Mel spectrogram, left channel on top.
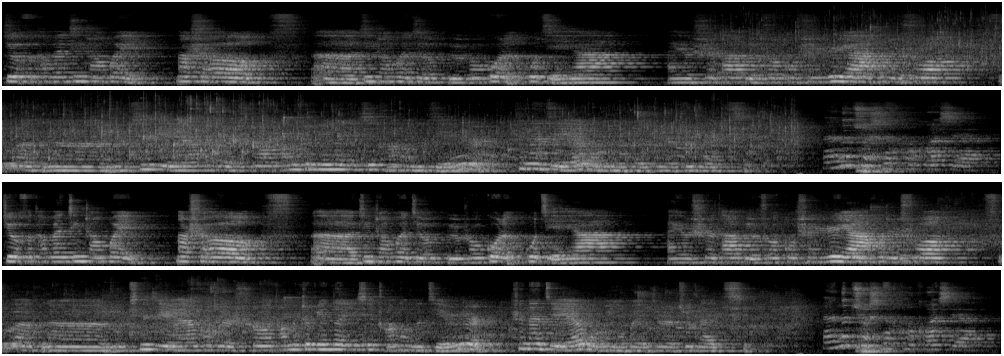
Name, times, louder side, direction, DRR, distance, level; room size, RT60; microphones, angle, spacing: voice 1, 0.0-1.4 1.7-6.1 6.6-9.4 9.8-14.8 15.1-17.5 18.5-18.7, right 3 dB, 85° right, 2 dB, 0.6 m, -27 dB
Stream, 7.0-18.0, left 4 dB, 85° left, 0.6 m, -39 dB
voice 2, 18.2-19.8, right 2 dB, 25° right, -1 dB, 0.5 m, -35 dB
4.9 x 4.6 x 2.3 m, 1.2 s
head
